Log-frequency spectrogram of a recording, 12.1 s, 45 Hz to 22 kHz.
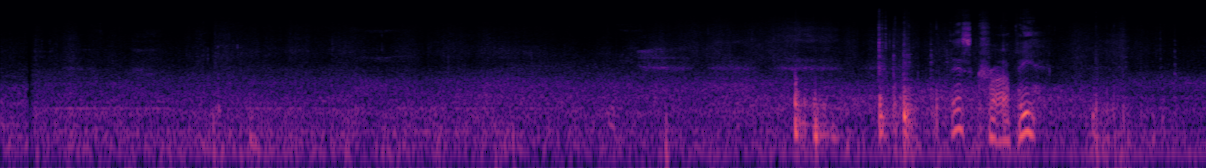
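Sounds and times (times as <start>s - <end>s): faint steady hum: 0.0s - 12.0s
water around boat: 0.0s - 12.0s.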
